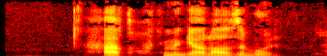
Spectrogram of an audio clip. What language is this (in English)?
Uzbek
